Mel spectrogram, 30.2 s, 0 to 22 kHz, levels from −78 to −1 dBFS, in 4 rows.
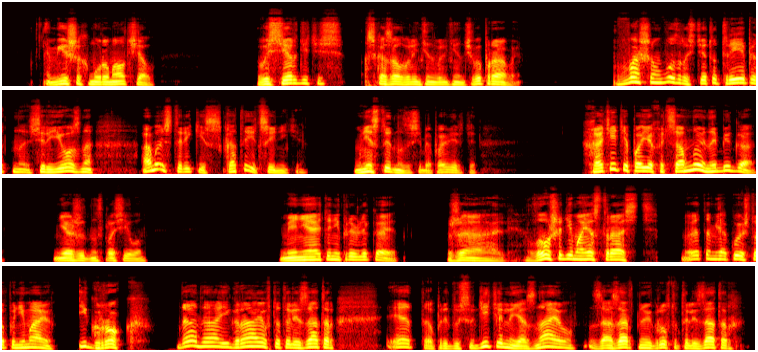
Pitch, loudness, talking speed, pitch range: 140 Hz, -17 LUFS, 125 wpm, 110-160 Hz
